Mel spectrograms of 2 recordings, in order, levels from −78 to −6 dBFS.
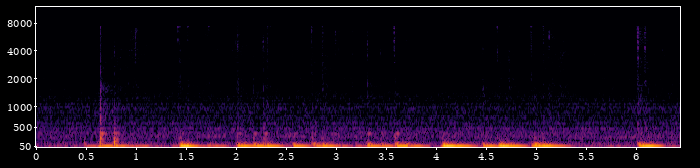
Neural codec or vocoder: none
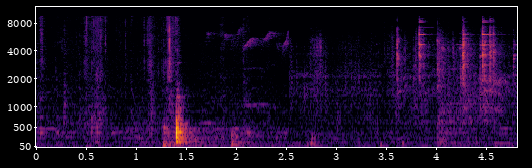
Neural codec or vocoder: none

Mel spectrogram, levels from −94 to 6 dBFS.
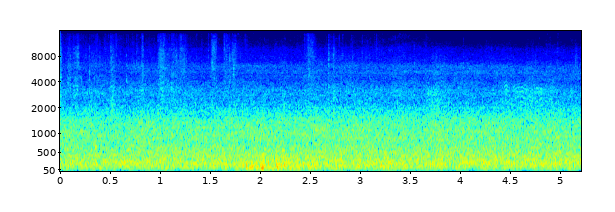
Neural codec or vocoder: none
